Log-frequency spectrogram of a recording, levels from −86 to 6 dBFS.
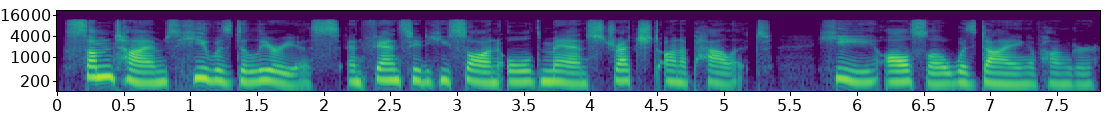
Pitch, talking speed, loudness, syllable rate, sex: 195 Hz, 160 wpm, -18 LUFS, 4.3 syllables/s, female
